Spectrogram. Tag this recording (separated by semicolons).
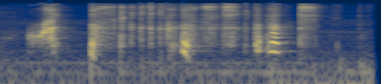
forest; squirrel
